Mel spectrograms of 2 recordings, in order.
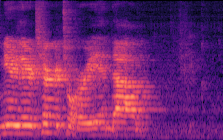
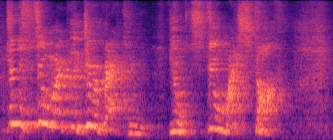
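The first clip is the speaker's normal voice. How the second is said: angry accusation; 3 semitones higher than usual. Retold or imitated. Grabs shirt, accuses cleat thief.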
